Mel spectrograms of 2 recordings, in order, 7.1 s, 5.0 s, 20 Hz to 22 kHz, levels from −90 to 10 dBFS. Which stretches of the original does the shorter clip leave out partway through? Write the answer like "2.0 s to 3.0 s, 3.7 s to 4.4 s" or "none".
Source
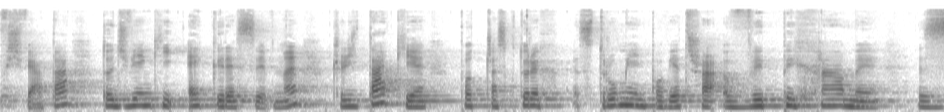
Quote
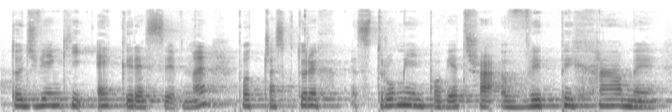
2.4 s to 3.4 s

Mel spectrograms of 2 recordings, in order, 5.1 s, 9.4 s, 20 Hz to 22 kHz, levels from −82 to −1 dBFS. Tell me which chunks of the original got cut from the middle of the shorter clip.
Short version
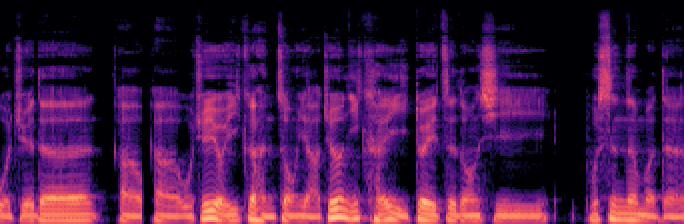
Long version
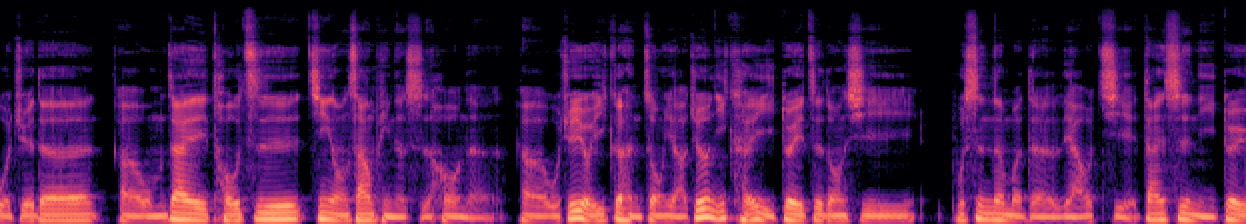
1.1 s to 3.8 s

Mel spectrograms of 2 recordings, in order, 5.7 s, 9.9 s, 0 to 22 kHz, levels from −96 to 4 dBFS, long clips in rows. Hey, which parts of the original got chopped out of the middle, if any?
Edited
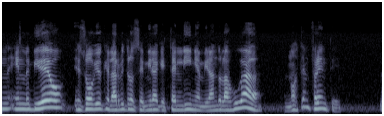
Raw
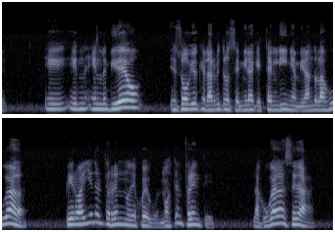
2.2 s to 2.5 s, 5.7 s to 7.3 s

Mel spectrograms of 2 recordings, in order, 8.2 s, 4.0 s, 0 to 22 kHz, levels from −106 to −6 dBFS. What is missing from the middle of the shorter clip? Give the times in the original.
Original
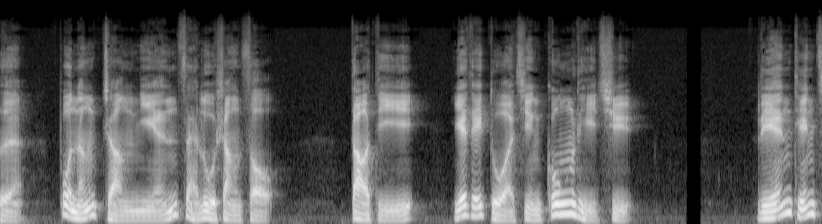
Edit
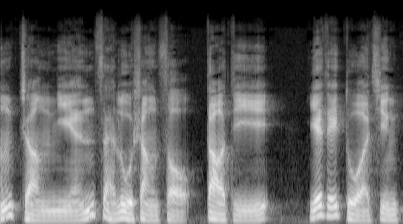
2.9 s to 3.5 s

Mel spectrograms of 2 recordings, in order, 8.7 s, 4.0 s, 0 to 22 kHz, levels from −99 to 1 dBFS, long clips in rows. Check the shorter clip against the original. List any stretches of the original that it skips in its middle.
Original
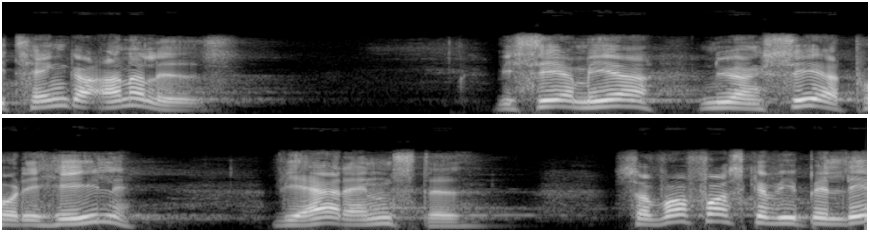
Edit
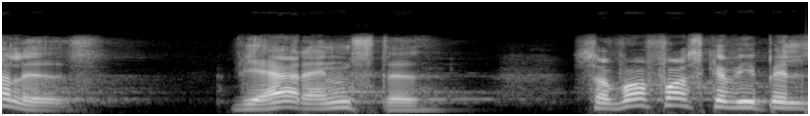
1.8 s to 5.6 s

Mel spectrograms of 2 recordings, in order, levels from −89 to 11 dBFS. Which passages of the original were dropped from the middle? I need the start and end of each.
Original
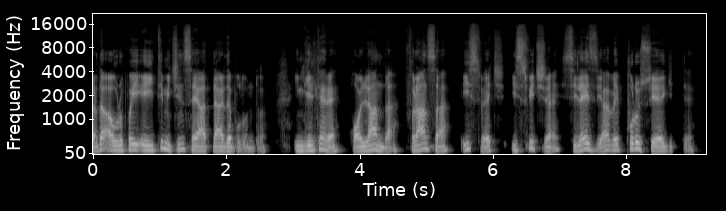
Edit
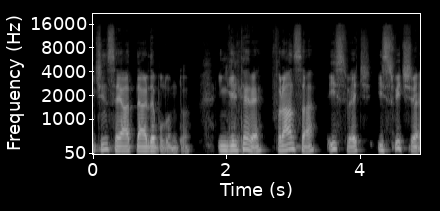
3.8 s to 4.7 s

